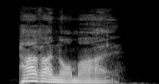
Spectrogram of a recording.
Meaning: paranormal
- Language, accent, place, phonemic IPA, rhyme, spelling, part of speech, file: German, Germany, Berlin, /ˌpaʁanɔʁˈmaːl/, -aːl, paranormal, adjective, De-paranormal.ogg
